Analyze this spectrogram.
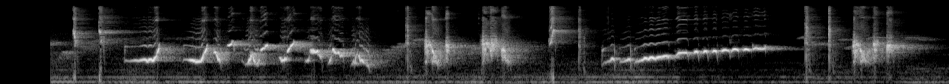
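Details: White-rumped shama lure song for stirring birds to sing their repertoire: a jumble of fast slurred warbles, sharp chips, then a long series of notes rising steadily in pitch, over a faint low hum.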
